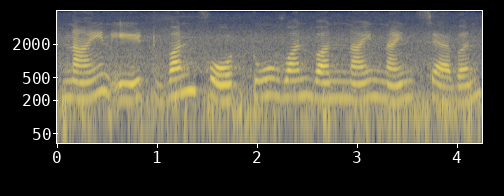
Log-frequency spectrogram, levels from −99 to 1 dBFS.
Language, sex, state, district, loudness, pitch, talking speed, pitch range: Punjabi, female, Punjab, Pathankot, -17 LUFS, 210 Hz, 140 wpm, 190-230 Hz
